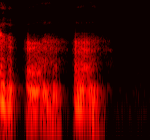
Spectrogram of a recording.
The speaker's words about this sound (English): Let me clear my throat. And we just I have a lot of mucus built up in there.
